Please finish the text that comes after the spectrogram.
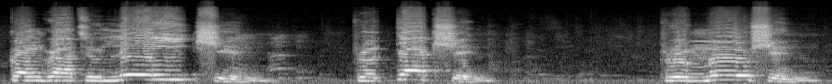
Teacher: You can see in all these examples that she has given us the stress is on the second to the last syllable.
